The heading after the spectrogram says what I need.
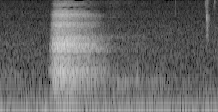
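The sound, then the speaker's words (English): A single soft breath from a person sitting in a closet. It comes as a sighing exhale that rises quickly, fades over about half a second and leaves near-silence after it. “Do you like it when I breathe?”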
